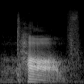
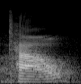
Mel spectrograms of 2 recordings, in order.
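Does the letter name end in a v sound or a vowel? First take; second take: v sound; vowel. First: The name ends with a v sound. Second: The name ends in a vowel sound.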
